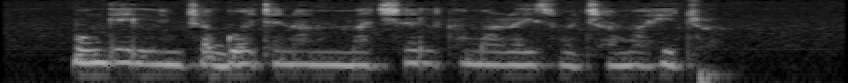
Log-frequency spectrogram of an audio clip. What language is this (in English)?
Swahili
